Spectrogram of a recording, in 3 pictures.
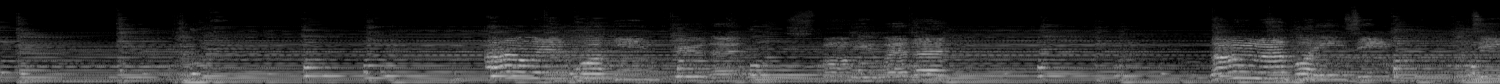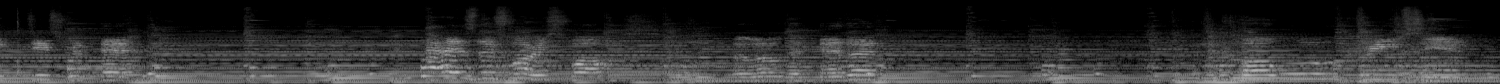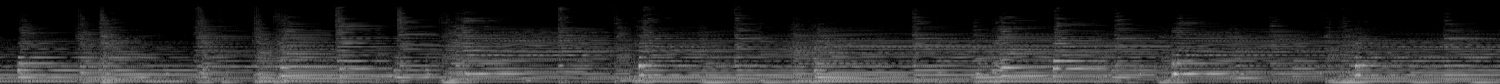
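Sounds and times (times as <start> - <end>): acoustic guitar strummed: 0.0 - 45.0
banjo picked: 0.0 - 45.0
harmonium chords: 0.0 - 45.0
man singing: 4.8 - 9.8, 12.1 - 16.8, 19.2 - 24.1, 27.0 - 30.2.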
